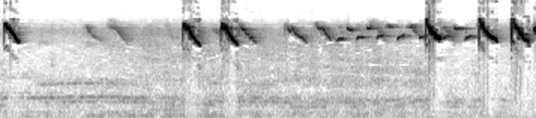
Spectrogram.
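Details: Female white-eye in breeding condition calling for a male in the morning: loud, sharp downslurred chirps separated by gaps, with quieter thin twittering between them.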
